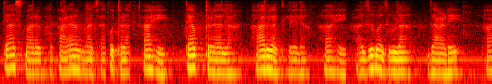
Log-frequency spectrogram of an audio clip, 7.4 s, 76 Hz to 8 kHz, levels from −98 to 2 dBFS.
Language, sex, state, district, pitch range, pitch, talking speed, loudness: Marathi, female, Maharashtra, Sindhudurg, 145-160 Hz, 150 Hz, 120 wpm, -35 LUFS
